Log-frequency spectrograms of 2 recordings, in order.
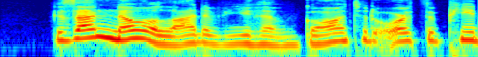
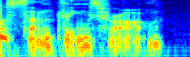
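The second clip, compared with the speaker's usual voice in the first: whispered; 6 semitones lower, 12 dB quieter than usual. Real, not acted. Dropped to whisper.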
